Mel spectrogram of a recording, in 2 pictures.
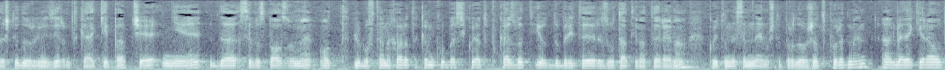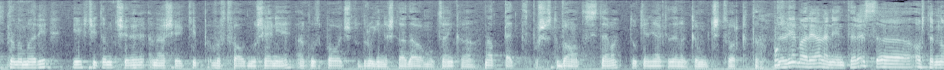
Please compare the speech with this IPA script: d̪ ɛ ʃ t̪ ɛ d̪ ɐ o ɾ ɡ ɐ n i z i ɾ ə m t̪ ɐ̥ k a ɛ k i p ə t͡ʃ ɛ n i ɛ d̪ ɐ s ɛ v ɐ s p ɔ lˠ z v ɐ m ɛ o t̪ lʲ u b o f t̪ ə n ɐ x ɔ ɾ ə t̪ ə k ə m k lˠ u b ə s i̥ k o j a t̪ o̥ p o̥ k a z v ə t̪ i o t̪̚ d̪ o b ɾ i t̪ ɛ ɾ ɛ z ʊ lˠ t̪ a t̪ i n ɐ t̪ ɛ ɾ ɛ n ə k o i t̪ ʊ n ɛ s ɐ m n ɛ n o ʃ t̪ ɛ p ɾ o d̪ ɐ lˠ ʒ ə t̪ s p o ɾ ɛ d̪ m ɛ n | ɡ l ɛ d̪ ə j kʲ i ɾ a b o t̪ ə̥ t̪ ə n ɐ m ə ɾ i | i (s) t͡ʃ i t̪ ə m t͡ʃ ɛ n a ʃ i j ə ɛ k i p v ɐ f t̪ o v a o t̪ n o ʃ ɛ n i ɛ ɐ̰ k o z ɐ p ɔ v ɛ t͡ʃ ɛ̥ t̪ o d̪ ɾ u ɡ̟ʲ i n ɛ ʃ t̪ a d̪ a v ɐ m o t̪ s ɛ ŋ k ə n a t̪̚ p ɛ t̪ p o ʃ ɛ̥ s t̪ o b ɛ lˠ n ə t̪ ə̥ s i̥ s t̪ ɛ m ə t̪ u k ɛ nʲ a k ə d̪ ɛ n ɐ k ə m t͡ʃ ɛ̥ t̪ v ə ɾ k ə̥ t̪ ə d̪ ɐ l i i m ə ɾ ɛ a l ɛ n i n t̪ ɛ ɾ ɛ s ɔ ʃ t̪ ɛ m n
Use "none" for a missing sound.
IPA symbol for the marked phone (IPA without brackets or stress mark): ʃ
